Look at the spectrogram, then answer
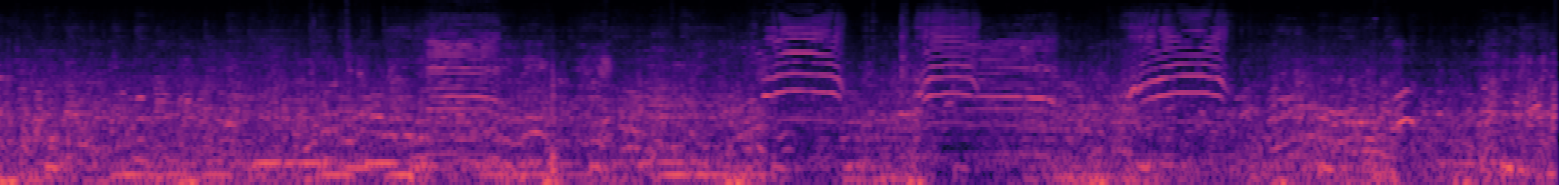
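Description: A young goat gives loud, high, arching bleats about a second long, over a steady background of voices.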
